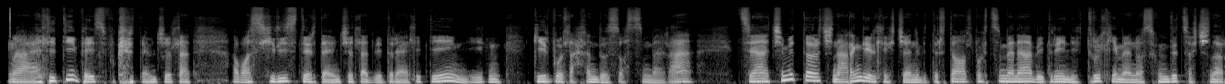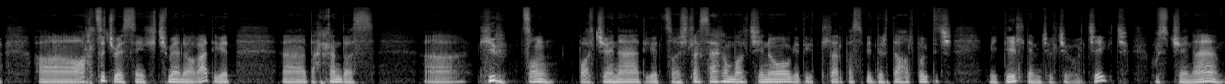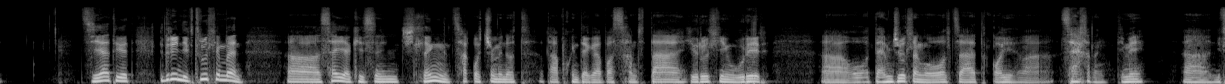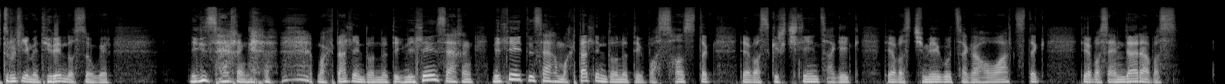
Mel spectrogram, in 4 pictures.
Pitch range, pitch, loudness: 105-130 Hz, 115 Hz, -21 LUFS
